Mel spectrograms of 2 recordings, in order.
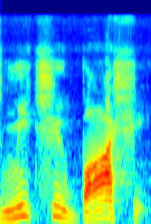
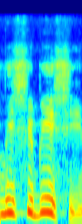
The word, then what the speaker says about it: Mitsuboshi: And there's a last one, which I hope I pronounce this right, but it's Mitsuboshi, not Mitsubishi, Mitsuboshi. Mitsuboshi.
